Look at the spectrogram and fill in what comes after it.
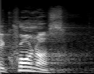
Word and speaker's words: chronos: Everyone say chronos. Say chronos. it's spelled C-H-R-O-N-O-S, but it's really, the O's are, Omicron in Greek is or, like offer, and kairos.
